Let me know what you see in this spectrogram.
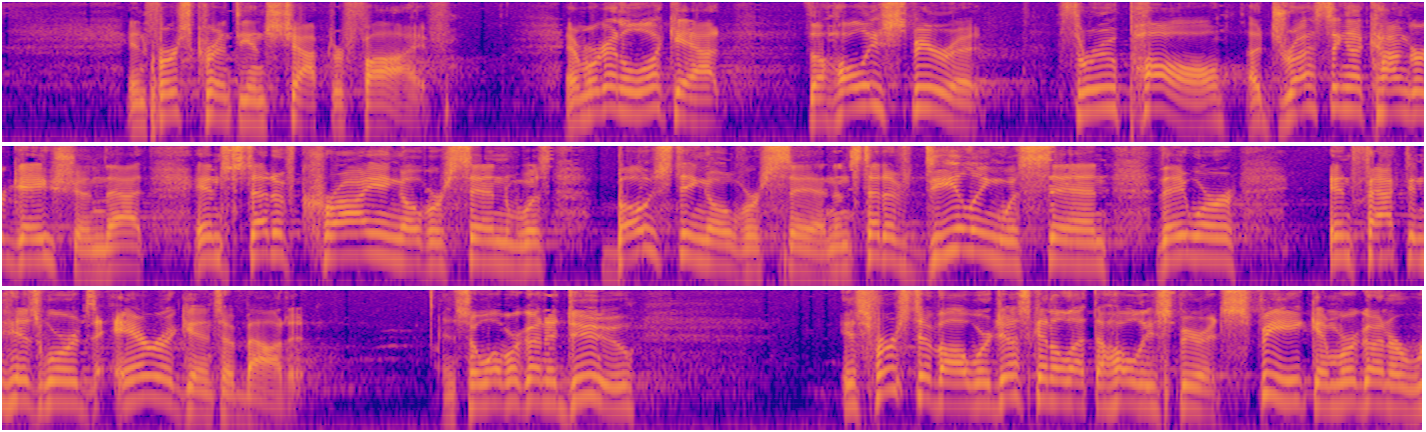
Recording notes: Today’s podcast is a recent sermon I preached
